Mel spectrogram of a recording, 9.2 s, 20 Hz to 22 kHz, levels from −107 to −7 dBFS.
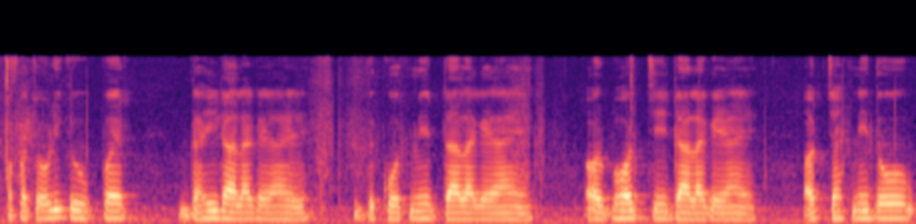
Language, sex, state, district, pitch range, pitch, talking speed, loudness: Hindi, male, Maharashtra, Washim, 115-130 Hz, 120 Hz, 130 wpm, -19 LUFS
